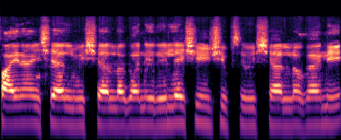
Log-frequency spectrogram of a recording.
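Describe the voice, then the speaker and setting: In a normal speaking voice, a man talks at a fairly high pitch, the sound dry and close with no echo. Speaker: podcast host. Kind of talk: podcast intro.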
